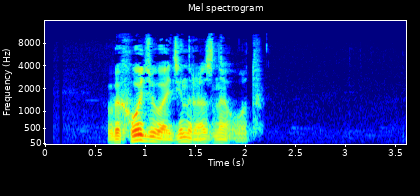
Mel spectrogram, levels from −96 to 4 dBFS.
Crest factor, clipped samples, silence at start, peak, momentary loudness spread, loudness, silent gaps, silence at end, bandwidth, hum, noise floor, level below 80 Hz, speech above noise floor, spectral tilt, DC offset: 22 dB; under 0.1%; 0.65 s; -4 dBFS; 19 LU; -23 LUFS; none; 1.5 s; 11 kHz; none; -75 dBFS; -64 dBFS; 52 dB; -5.5 dB/octave; under 0.1%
